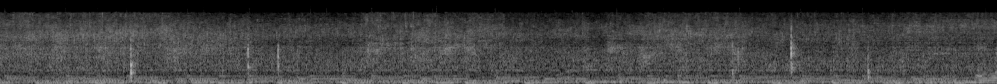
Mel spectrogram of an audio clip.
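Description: Ground beef giniling simmers in a pan with peppercorns added, a continuous soft bubbling sizzle with occasional faint clicks and taps, steady throughout without talk.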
